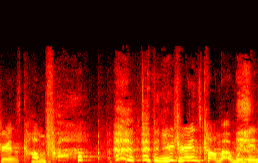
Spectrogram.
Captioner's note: laughs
